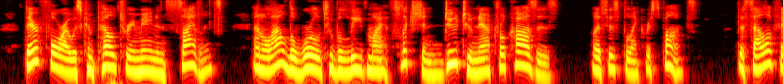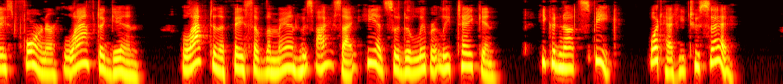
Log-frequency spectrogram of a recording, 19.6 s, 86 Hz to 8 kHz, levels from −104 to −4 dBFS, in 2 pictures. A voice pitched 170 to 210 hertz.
Yes: high, 190 Hz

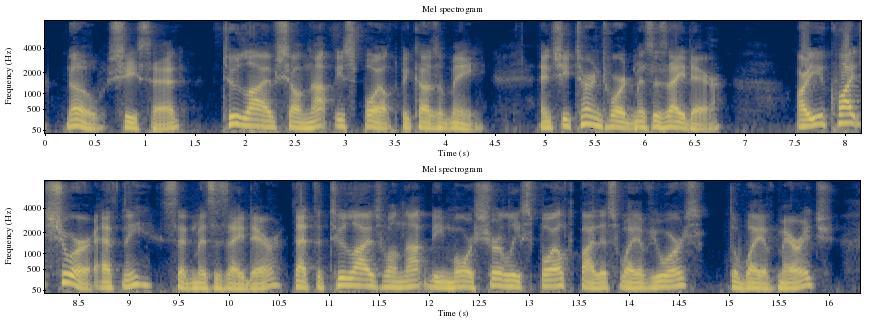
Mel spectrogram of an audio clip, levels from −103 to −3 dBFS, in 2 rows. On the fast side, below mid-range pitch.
No: average, 165 wpm; low, 105 Hz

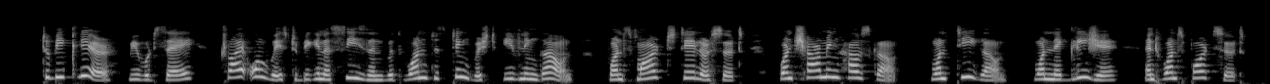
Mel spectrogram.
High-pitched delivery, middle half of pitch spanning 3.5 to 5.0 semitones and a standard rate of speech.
No: very high, 260 Hz; wide, 5.4 semitones; average, 160 wpm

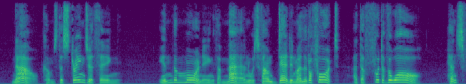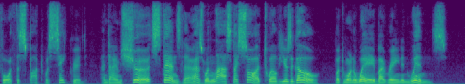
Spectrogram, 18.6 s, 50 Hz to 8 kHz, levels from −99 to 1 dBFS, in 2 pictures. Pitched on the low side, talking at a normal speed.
No: medium, 145 Hz; average, 165 wpm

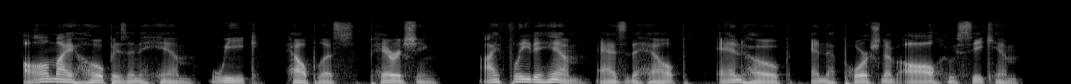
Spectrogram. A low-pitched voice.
Yes: very low, 80 Hz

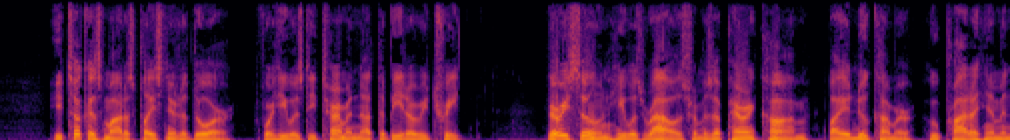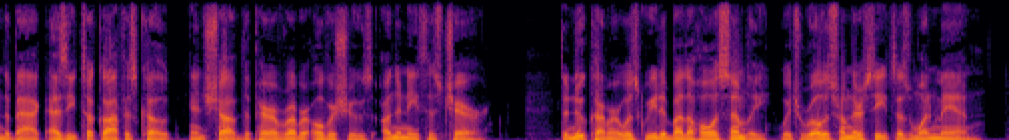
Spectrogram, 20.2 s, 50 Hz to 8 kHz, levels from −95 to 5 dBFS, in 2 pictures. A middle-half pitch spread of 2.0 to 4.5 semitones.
No: wide, 5.4 semitones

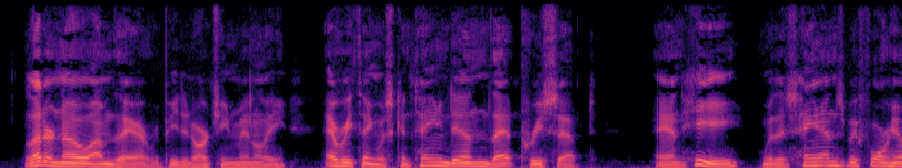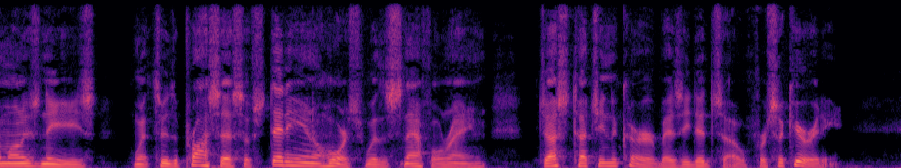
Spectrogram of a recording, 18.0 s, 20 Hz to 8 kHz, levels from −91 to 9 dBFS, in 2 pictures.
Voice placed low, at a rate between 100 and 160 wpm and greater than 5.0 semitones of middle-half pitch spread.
Yes: low, 125 Hz; average, 155 wpm; wide, 5.6 semitones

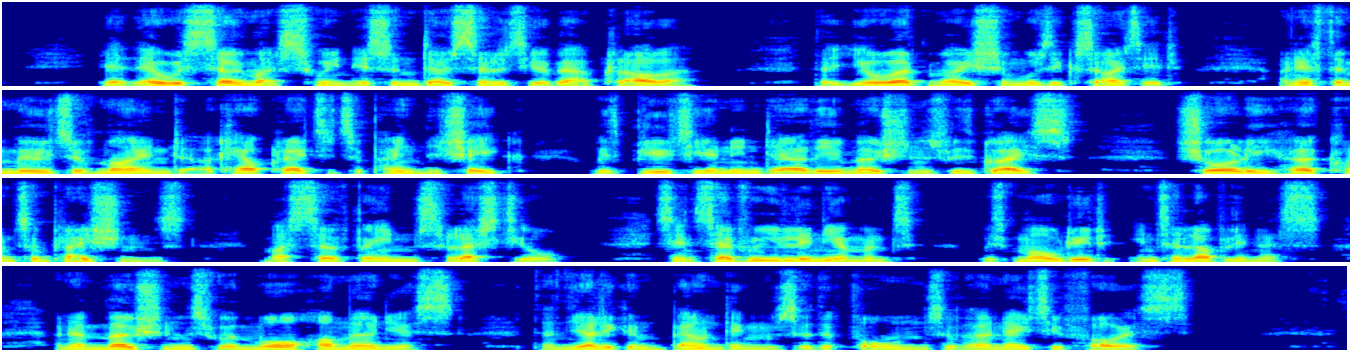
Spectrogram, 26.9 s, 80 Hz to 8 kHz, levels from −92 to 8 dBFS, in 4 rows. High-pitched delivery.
No: low, 125 Hz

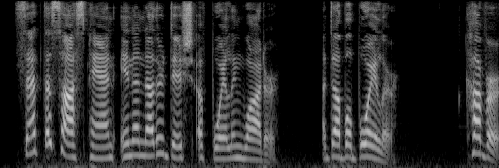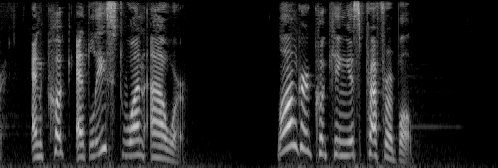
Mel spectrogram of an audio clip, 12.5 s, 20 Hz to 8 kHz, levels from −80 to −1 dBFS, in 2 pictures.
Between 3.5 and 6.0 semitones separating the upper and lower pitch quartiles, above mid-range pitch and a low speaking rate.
Yes: average, 4.2 semitones; high, 225 Hz; slow, 105 wpm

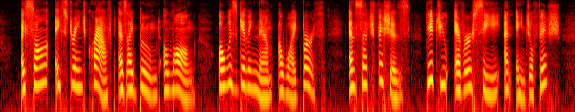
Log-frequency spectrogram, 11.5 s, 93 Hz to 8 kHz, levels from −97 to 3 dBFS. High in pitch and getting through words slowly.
Yes: high, 230 Hz; slow, 125 wpm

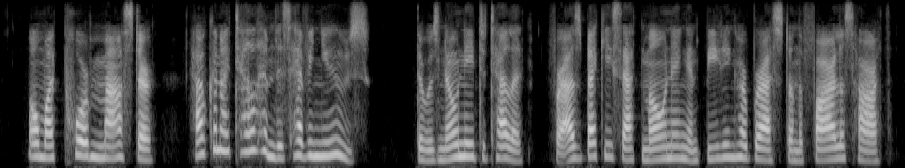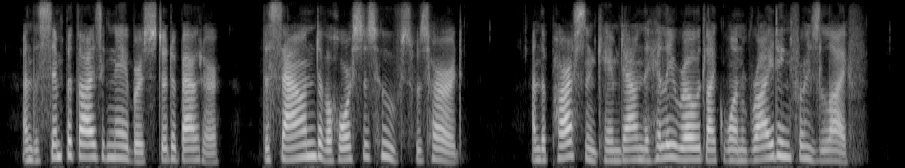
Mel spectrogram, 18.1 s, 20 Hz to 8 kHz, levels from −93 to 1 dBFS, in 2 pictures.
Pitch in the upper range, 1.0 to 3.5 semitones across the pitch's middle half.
No: high, 205 Hz; average, 4.0 semitones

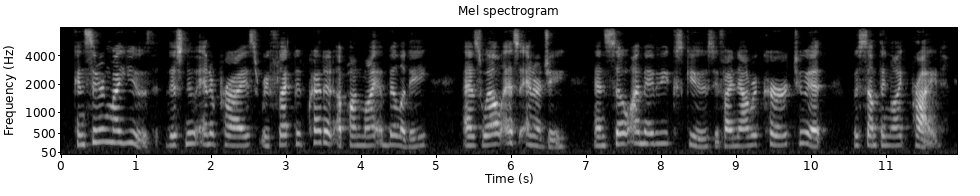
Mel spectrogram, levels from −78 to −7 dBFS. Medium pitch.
No: high, 225 Hz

